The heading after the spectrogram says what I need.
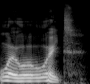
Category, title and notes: Speech > Solo speech
Fear - wawaWait
wait, dialogue, Male, voice, Video-game, NPC, scared, Vocal, FR-AV2, Human, Voice-acting, Tascam, oneshot, Neumann, singletake, Single-take, fear, Man, talk, U67, Mid-20s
